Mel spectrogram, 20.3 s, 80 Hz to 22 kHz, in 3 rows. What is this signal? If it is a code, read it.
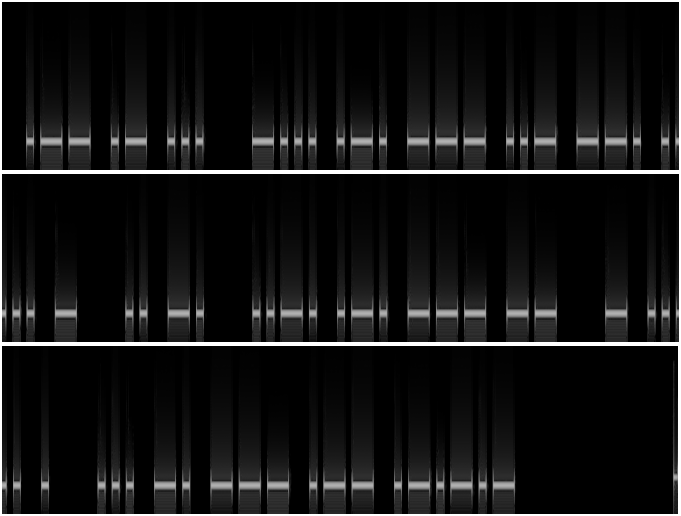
Morse code, heard as a keyed tone, about 17 wpm, 700 Hz. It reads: WAS BROUGHT IN FROM THE SNOW.
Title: Sentences from Top 1000 Words - Review Part 5 - 17wpm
